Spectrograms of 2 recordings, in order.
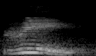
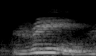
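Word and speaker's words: rain: दूसरे की कोई भी साउंड नहीं प्रोनाउंस करनी। जैसे कि इ में इ आ जाएगा। ओ यू आई। जैसे फॉर एग्जांपल रेन। रेन।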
